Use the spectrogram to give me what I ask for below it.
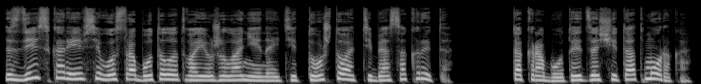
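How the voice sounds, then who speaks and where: A calm, matter-of-fact young man, voiced by a woman narrator, unhurried and unruffled. The voice is mellow and dark, recorded close and dry. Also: medium pitch, no room sound, lightly acted. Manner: slow, unruffled delivery.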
